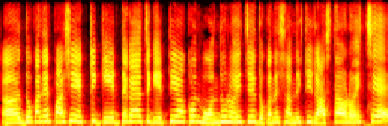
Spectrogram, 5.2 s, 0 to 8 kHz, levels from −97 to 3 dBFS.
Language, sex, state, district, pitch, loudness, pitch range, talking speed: Bengali, female, Jharkhand, Jamtara, 300 Hz, -11 LUFS, 280-335 Hz, 210 wpm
